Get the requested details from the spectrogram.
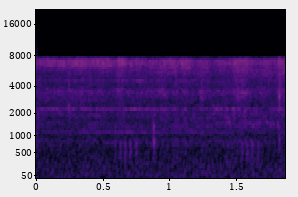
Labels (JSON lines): {"label": "anthrophony, boat engine", "recorder": "HydroMoth"}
